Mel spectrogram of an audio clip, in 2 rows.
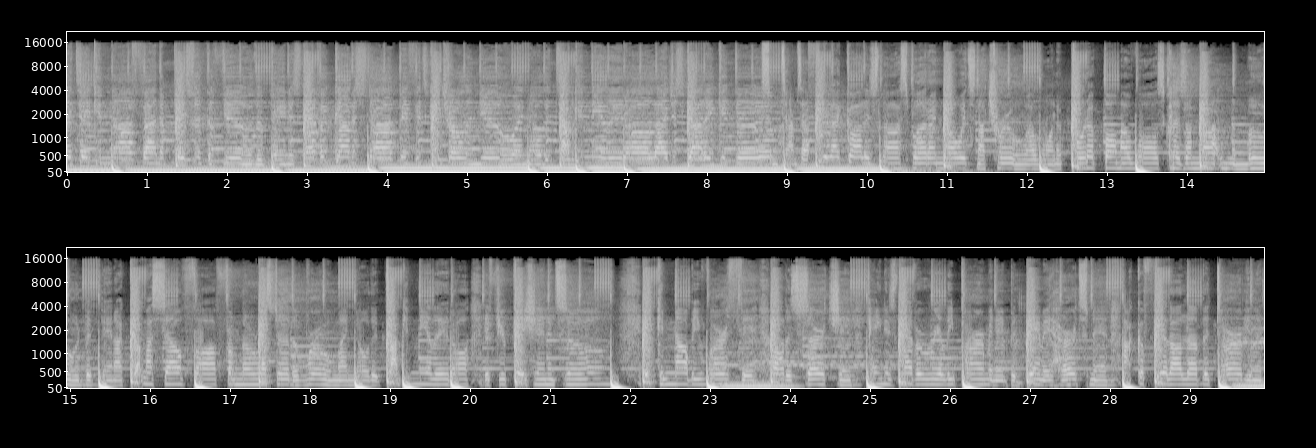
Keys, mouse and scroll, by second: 0.5 click, 1.8 click, 2.3 middle click, 2.3 alt+right click, 2.3-3.0 scroll down 5, 3.0 middle click, 3.6 middle click, 4.6 click, 4.9 middle click, 5.7 scroll down 1, 6.0 shift+middle click, 6.8 middle click, 7.3 click, 9.8 click, 9.9 click, 10.5 click, 11.0 middle click, 11.9 click, 12.1 click, 13.0 middle click, 14.8 middle click, 15.7 g, 16.1 click, 19.0-20.5 middle drag, 20.8 middle click, 21.7 click, 22.3 middle click, 22.7-23.8 scroll down 3, 23.4 middle click, 24.3-27.2 shift+middle drag, 24.5 click, 27.6 middle click, 28.3 click, 29.2 right click, 29.6 middle click.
